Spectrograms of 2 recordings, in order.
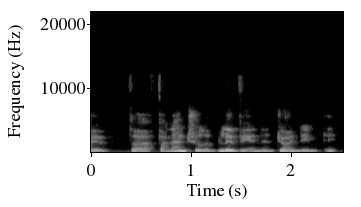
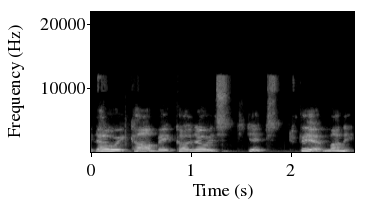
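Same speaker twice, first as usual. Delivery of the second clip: higher, lightly voiced economist objecting; conventional economists; 7 semitones higher than usual. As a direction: mimic economists dismissing the idea, pitched up. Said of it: "this is what conventional economists will tell you".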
